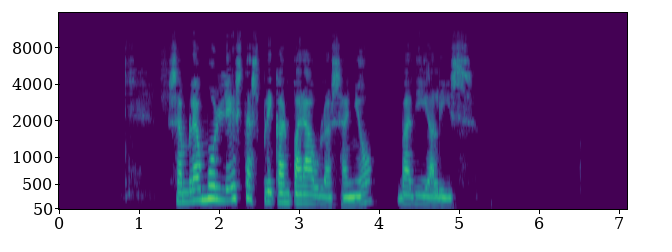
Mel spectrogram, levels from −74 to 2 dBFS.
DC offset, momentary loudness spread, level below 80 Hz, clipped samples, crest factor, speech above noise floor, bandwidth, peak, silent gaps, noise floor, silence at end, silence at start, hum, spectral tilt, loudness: under 0.1%; 14 LU; -82 dBFS; under 0.1%; 20 dB; 57 dB; 11.5 kHz; -8 dBFS; none; -83 dBFS; 1.95 s; 0.85 s; none; -4 dB/octave; -26 LUFS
